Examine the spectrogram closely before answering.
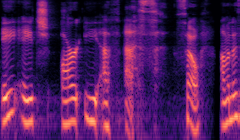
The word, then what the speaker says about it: Ahrefs: The next one is called Ahrefs. So I'm going to say that phonetically.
